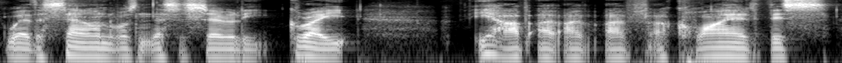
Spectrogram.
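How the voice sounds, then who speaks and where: Male singer-songwriter, deep nasal voice, rambling and self-critical vlog chatter. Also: level tone, unhurried. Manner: rambling, self-deprecating, frequent restarts. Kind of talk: reflective casual vlog talk.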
